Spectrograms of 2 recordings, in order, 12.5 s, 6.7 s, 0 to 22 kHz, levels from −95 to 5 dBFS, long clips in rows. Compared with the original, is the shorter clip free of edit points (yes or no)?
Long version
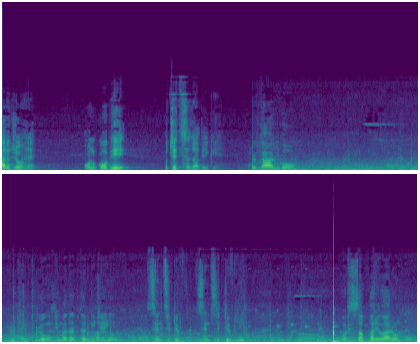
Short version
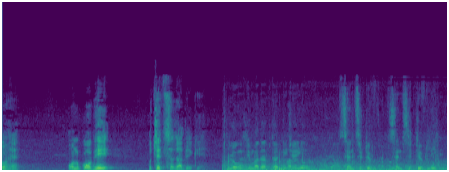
no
